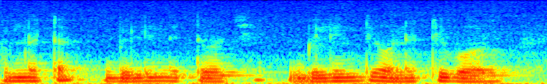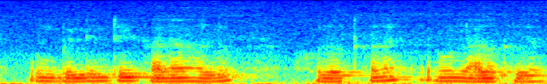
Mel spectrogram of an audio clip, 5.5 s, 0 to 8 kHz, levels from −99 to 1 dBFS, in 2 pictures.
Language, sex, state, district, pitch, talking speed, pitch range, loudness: Bengali, male, West Bengal, Malda, 115 Hz, 210 wpm, 110-125 Hz, -16 LUFS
